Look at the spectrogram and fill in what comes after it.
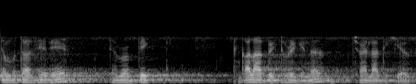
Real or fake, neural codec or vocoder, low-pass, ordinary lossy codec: real; none; 3.6 kHz; none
